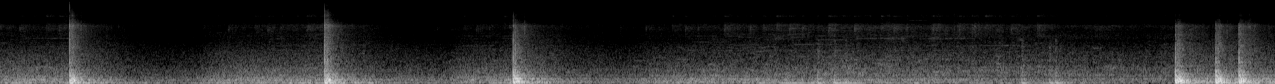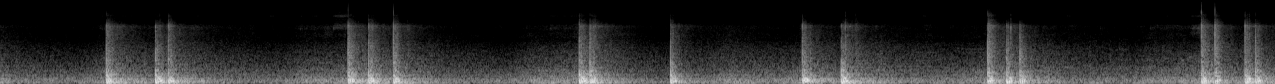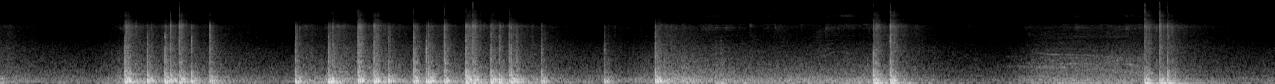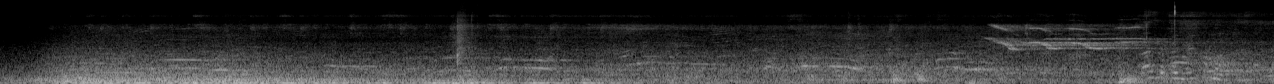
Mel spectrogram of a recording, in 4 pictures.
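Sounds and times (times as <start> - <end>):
fireworks exploding: 0.0 - 23.4, 24.6 - 25.8, 26.6 - 35.0, 36.9 - 37.8, 40.1 - 50.9.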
